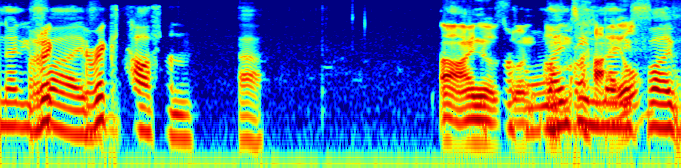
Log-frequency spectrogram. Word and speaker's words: Richthofen: Do you not know how to pronounce German? No, I don't. German name, 1995. Richthofen.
